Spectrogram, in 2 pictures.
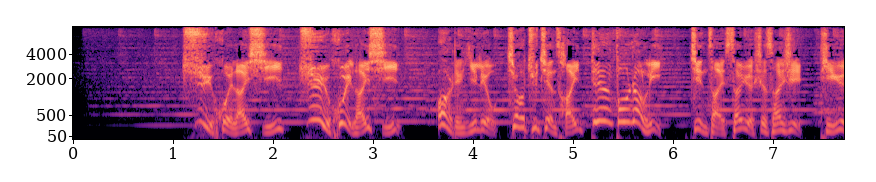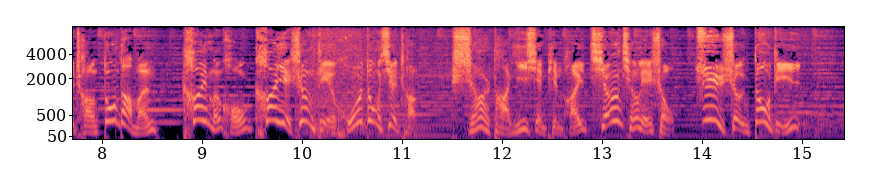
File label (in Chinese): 男 广告 浑厚激情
